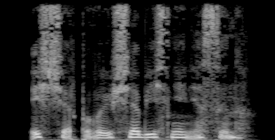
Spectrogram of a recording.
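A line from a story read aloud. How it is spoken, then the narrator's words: Confused mutter. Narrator (Russian): пробормотал Дарс, и в его голосе послышалась растерянность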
